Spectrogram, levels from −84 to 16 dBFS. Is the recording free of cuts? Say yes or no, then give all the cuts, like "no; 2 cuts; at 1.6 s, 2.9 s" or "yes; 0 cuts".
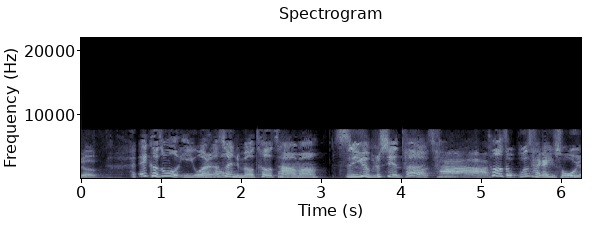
no; 2 cuts; at 3.1 s, 5.3 s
